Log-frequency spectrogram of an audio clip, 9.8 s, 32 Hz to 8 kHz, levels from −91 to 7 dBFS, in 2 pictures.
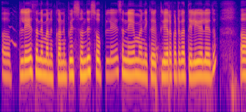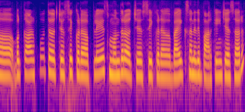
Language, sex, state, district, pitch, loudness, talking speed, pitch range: Telugu, female, Andhra Pradesh, Annamaya, 195 Hz, -15 LUFS, 160 wpm, 185-210 Hz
